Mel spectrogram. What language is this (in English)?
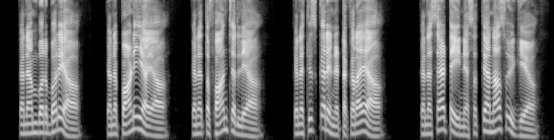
Kangri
